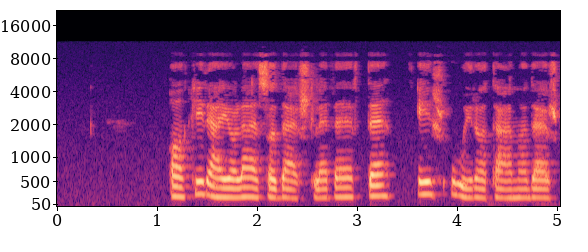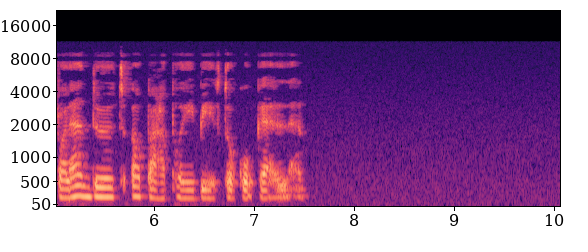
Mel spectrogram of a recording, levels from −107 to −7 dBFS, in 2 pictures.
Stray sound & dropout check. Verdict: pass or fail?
pass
